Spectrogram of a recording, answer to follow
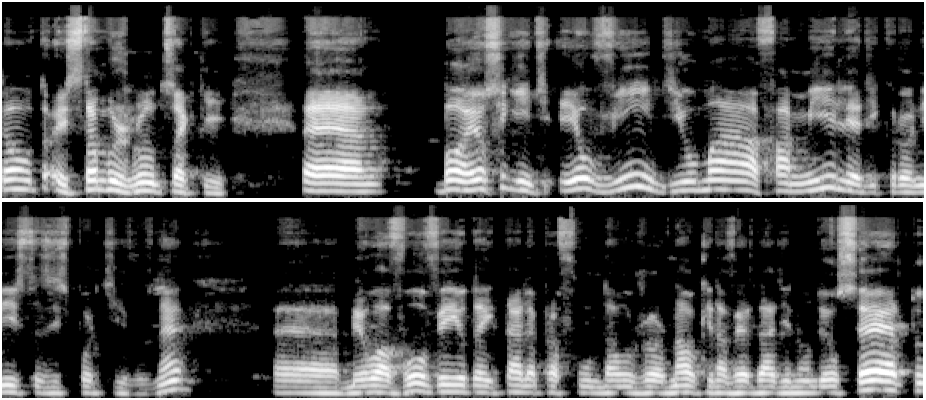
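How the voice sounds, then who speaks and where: A normal speaking voice moves at a moderate pace with lively intonation on a very clean recording with a silent background. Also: man. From Brazil, São Paulo city. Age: 60s. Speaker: sports journalist. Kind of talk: interview.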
